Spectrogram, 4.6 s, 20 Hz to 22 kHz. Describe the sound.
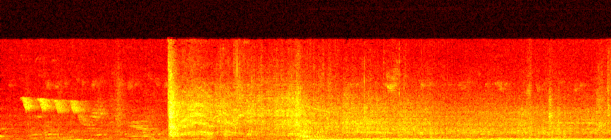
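A car engine cranks and catches partway through, settling into a loud, steady low idle rumble, with faint background voices and a brief chirp early on, as a small caravan of cars carrying about 20 people sets off from rural Redding, California, on a mild June day in 2018.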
